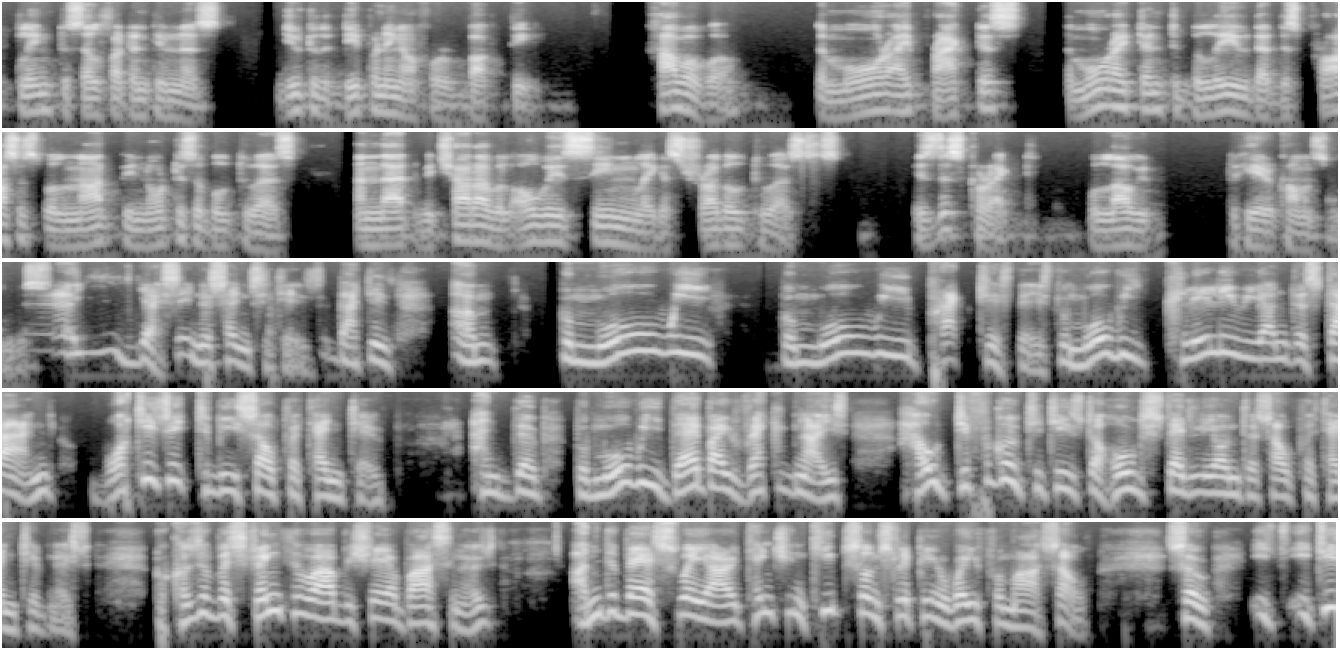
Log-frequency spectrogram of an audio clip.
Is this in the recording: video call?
yes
